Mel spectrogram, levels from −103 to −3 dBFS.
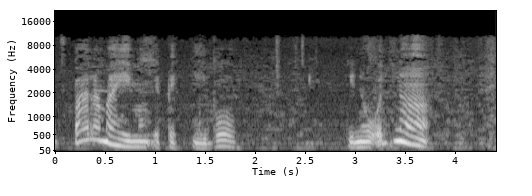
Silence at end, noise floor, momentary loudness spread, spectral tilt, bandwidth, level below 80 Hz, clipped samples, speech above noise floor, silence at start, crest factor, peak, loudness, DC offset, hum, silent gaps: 0 s; -50 dBFS; 14 LU; -5.5 dB/octave; 11 kHz; -76 dBFS; under 0.1%; 26 dB; 0 s; 16 dB; -10 dBFS; -25 LUFS; under 0.1%; none; none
